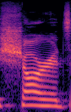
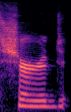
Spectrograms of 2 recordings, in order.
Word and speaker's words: sherd: We use sherd to mean pieces of pottery, and it is generally pronounced sherd instead of shard, so it's sherd. It rhymes with nerd because archaeologists are, and it really does specify pottery.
